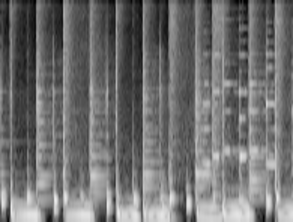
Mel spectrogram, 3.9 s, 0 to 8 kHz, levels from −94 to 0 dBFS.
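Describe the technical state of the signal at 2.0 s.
At 2.0 s the input gain is most likely set far too high for the microphone, so a fast limiter or compressor keeps clamping it down; this gain pumping runs through the whole clip rather than just this moment. Each loud sound pulls the level down by roughly 10 dB, so loud and soft parts sit close together and the sound is squashed. The call's microphone processing passes nothing above 8 kHz.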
